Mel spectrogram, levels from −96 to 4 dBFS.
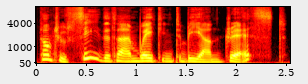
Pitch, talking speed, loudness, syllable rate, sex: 170 Hz, 235 wpm, -18 LUFS, 5.2 syllables/s, male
